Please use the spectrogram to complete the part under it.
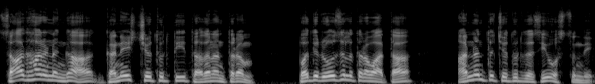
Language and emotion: Telugu, neutral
